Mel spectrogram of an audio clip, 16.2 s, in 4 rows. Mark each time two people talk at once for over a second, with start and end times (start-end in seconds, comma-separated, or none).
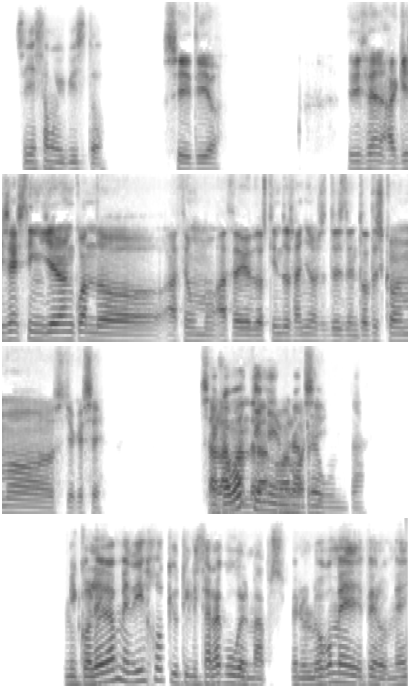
10.2-11.4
